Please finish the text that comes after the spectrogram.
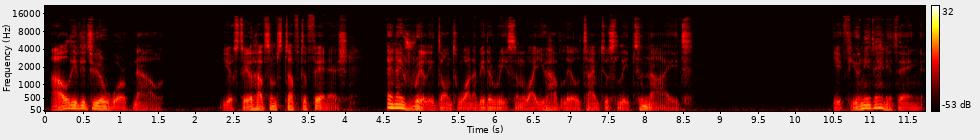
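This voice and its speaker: A man playing a gravelly lovesick boss. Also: very animated, no echo, exaggerated voice. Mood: tender. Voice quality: deep gravelly voice. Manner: soft, intimate, slow and earnest. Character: lovesick male boss, gentle and earnest. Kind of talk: ASMR roleplay audio.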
